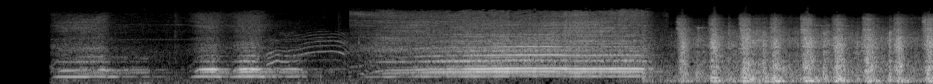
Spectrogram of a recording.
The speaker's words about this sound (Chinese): 我是一部黑头子蒸汽火车，故乡在遥远的日本。年轻的时候就漂洋过海被运到台湾。我的任务是每天在集集线铁路上载运香蕉、稻米、木材和来来往往的旅客。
